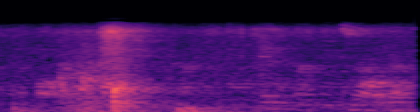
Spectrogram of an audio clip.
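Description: Dog giving one short, sharp vocal sound about half a second in, amid its excited play.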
